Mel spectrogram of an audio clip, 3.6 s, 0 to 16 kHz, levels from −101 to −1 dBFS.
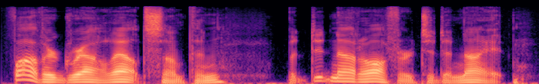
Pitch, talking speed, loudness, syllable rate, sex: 105 Hz, 185 wpm, -18 LUFS, 5.8 syllables/s, male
